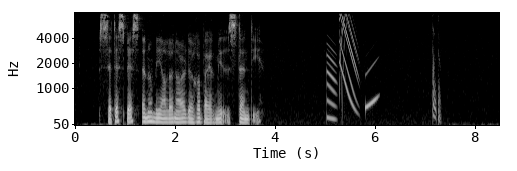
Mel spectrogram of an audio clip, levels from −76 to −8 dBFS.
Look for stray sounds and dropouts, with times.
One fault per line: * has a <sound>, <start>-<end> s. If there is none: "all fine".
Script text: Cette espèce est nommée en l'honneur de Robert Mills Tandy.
* has a chirp, 5.0-6.1 s
* has a chirp, 7.1-7.3 s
